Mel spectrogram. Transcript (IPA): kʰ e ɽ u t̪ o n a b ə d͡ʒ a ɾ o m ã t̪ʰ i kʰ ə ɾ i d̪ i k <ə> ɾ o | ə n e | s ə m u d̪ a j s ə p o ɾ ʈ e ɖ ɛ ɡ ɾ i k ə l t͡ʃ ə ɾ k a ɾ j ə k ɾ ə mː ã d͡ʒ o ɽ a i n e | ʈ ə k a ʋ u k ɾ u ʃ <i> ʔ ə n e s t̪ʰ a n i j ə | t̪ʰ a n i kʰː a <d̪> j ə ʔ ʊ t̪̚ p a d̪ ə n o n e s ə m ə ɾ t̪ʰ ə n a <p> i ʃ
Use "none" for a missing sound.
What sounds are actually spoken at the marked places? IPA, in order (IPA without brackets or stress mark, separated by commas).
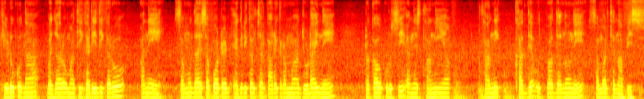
ə, i, d̪, p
